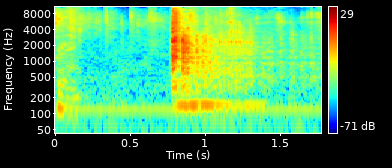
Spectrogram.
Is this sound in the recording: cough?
no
